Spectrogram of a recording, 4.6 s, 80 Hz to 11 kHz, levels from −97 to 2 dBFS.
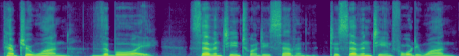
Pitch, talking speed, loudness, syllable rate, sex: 155 Hz, 145 wpm, -19 LUFS, 5.3 syllables/s, female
